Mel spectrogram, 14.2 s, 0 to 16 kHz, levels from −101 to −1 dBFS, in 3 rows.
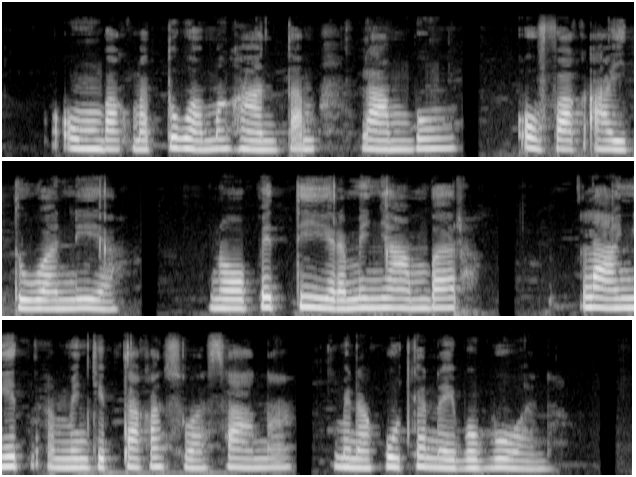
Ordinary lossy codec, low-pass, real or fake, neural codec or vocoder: none; 10.8 kHz; real; none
